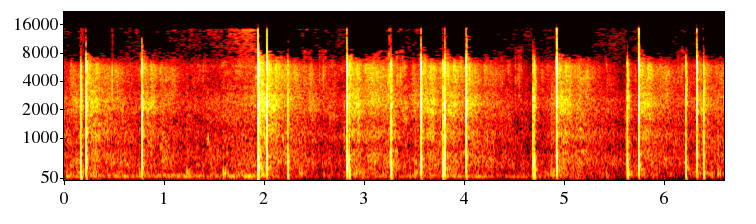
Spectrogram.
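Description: Aerial fireworks bursting: a rapid, irregular string of sharp bangs, the loudest about two seconds in.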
